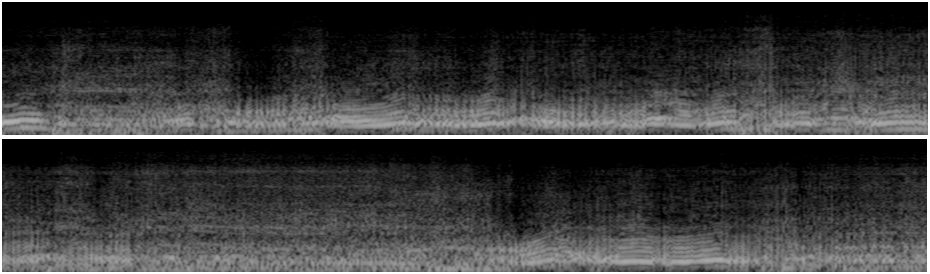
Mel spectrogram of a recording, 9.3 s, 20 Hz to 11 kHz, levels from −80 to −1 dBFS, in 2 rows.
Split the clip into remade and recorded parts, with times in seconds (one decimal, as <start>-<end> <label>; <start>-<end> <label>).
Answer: 0.0-2.5 recorded; 2.5-5.4 remade; 5.4-7.5 recorded; 7.5-8.8 remade; 8.8-9.3 recorded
